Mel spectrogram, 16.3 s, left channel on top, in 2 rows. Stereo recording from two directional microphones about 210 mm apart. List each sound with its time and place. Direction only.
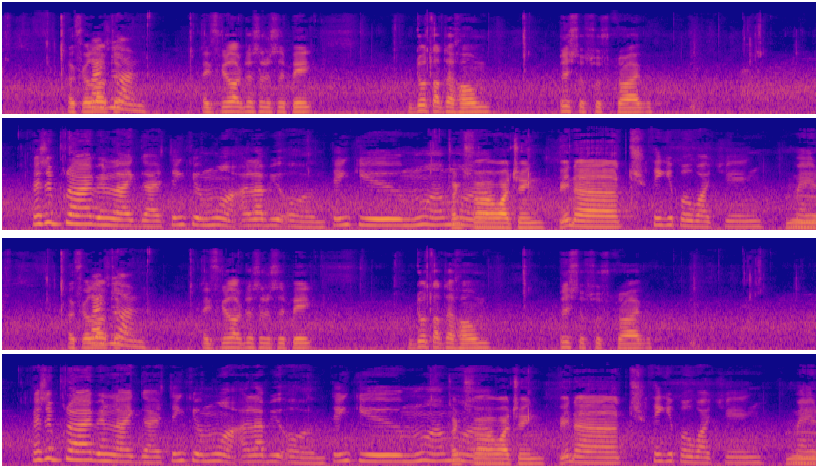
0.8 s speech: 15° right (ahead or behind)
2.0 s speech: 20° left (ahead or behind)
4.1 s speech: 15° left (ahead or behind)
8.5 s speech: 10° right (ahead or behind)
12.6 s speech: 20° left (ahead or behind)
14.6 s speech: centre (ahead or behind)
